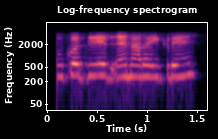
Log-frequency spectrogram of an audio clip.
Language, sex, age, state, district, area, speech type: Marathi, female, 30-45, Maharashtra, Nagpur, rural, conversation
